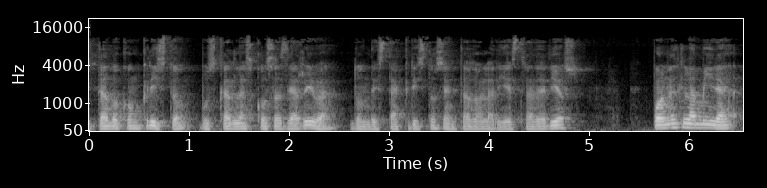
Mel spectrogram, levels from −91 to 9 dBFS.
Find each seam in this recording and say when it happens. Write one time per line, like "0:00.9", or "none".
none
